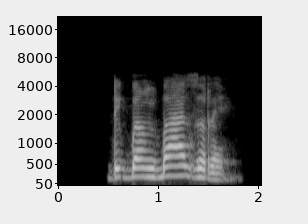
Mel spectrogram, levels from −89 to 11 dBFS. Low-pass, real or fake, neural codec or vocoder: 5.4 kHz; fake; codec, 16 kHz, 4 kbps, FreqCodec, larger model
